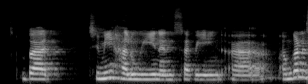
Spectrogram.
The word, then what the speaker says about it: Samhain: Okay, anyway, so to me, Halloween and Samhain, because actually people would pronounce Samhain, but actually it's Samhain. It's an Irish word, and I lived for 4 years in Ireland, so I've learned a few stuff.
